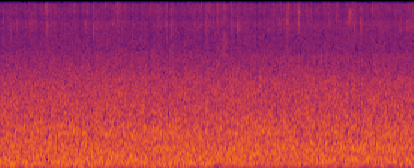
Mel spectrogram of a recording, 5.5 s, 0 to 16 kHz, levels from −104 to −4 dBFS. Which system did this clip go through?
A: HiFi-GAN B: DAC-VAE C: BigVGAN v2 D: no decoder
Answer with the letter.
D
